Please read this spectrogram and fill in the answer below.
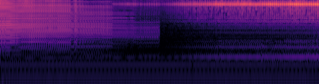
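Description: Quiet breakdown in a tech house track: the drum beat cuts out, leaving faint steady synth tones, with a thin high tone entering about a second in. The level dips, then slowly swells back.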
